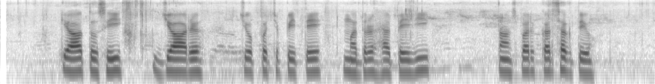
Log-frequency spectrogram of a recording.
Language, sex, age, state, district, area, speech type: Dogri, male, 18-30, Jammu and Kashmir, Kathua, rural, read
